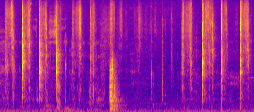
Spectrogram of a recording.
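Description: Tarot cards are being shuffled by hand during a reading, heard as close, rapid papery riffles and flicks in irregular bursts, with one louder slap partway through.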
